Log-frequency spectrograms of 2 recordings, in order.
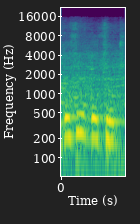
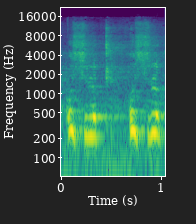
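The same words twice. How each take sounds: First: It is said fast, blurring toward sluku. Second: It is said at a slow, careful pace.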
